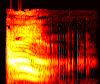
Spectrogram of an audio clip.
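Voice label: death, dialogue generic Italian; mohaa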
